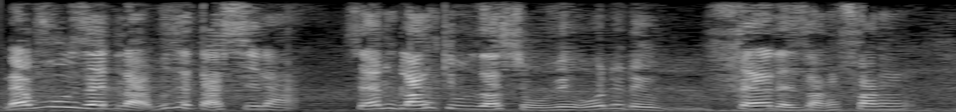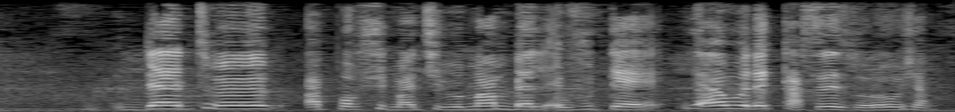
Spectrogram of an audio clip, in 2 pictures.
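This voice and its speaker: A woman's voice: medium pitch, normal speed, darkish tone, a little hiss or hum. Sarcastic woman live-streaming. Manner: sarcastic, mocking, keeps asking "hein?". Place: seated indoors.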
